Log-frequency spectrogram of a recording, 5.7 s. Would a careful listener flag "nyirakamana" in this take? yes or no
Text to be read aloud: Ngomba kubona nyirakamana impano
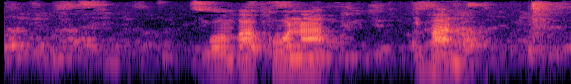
yes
